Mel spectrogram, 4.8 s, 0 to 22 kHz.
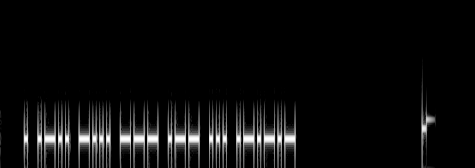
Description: Morse code, heard as a keyed tone, about 34 wpm, 700 Hz. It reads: ELBOWS.
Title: A Sound Of Thunder 35wpm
